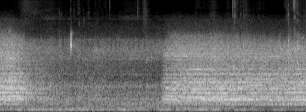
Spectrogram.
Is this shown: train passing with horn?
yes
